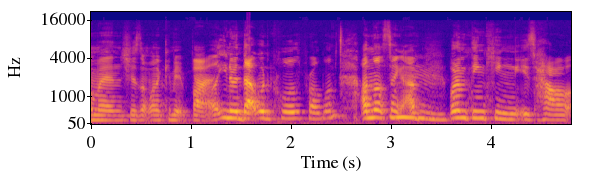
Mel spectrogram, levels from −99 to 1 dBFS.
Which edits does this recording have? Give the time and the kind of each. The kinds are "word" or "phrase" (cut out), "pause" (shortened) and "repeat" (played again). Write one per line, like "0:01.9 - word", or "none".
none

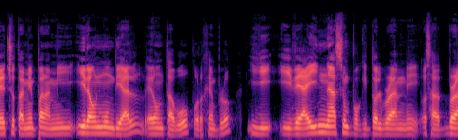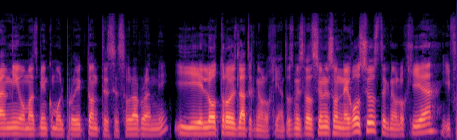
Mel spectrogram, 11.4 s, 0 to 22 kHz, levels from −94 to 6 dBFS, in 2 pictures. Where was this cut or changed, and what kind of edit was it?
0:03.0 - pause
0:07.9 - pause

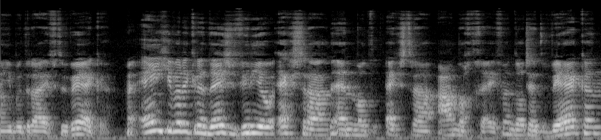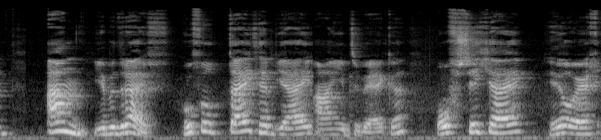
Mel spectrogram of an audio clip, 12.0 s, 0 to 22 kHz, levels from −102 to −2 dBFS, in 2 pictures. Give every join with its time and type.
0:01.1 - pause
0:02.7 - word
0:03.3 - phrase
0:05.3 - word
0:06.3 - pause
0:07.8 - pause
0:09.1 - word
0:09.5 - word

